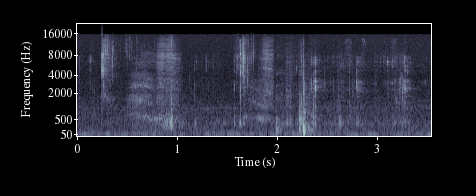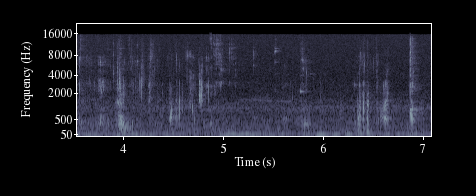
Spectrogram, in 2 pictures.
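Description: Chewing and wet mouth clicks of someone eating a spoonful of instant noodles, irregular and scattered, with a sip from a mug near the end.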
